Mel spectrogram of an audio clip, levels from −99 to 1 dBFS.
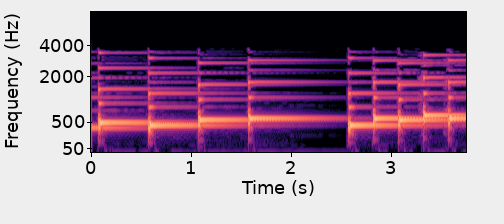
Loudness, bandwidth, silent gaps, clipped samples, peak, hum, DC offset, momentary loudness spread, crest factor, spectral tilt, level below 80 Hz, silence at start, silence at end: -22 LUFS; 3.9 kHz; none; under 0.1%; -6 dBFS; none; under 0.1%; 9 LU; 14 dB; -7 dB/octave; -78 dBFS; 0 s; 0 s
